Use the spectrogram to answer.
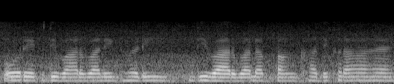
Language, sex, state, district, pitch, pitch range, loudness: Hindi, male, Chandigarh, Chandigarh, 175 Hz, 170-180 Hz, -17 LUFS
